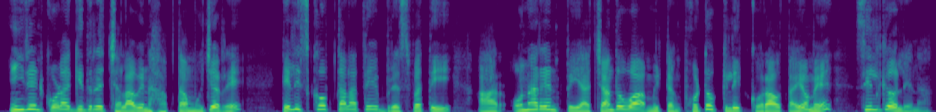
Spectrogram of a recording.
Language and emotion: Santali, happy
